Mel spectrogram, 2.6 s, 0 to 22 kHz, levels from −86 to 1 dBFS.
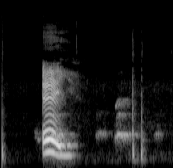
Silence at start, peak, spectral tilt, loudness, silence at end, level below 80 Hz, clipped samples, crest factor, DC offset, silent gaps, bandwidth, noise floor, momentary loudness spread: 0.65 s; -4 dBFS; -4.5 dB/octave; -17 LUFS; 0.65 s; -74 dBFS; under 0.1%; 20 dB; under 0.1%; none; 11.5 kHz; -63 dBFS; 22 LU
